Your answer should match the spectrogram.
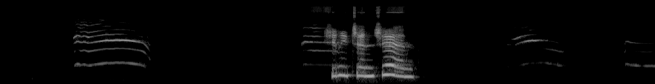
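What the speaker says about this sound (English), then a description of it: "I hate when he does like those desperate meows" A kitten gives several desperate, drawn-out meows, separated by short pauses; one cry overlaps with a person speaking nearby, and the last meows are shorter and softer.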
